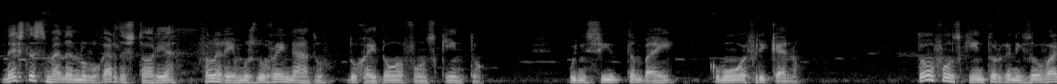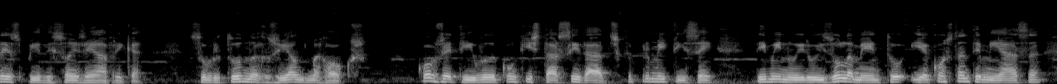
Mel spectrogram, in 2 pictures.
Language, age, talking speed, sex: Portuguese, 50-69, 135 wpm, male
